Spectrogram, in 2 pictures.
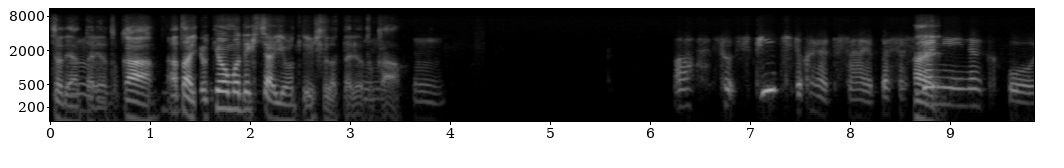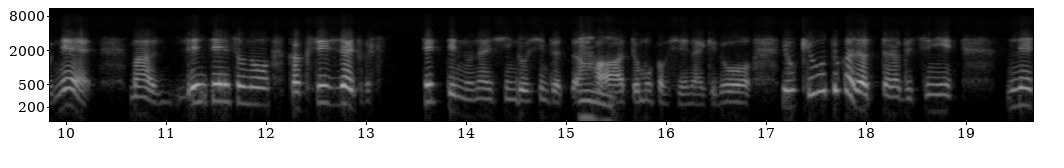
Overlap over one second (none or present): none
